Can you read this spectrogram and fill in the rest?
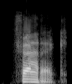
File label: "phatic", American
